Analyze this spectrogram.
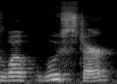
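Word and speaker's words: Worcester: Worchester is pronounced Worooster.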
